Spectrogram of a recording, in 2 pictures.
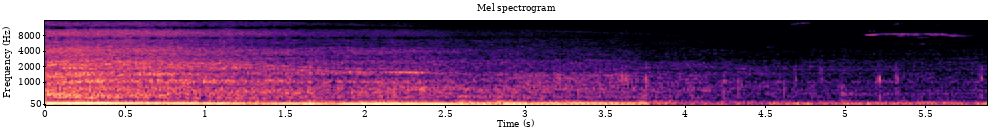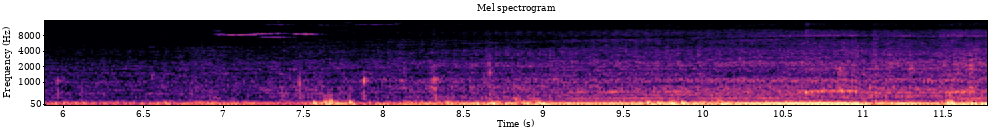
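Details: City of Joondalup green waste truck SL070: deep, heavy diesel roar that drops off, then swells back as it pulls away; massive exhaust leak.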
